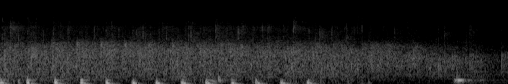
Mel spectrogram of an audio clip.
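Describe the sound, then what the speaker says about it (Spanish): An audience at a Paraguayan theatre discussion event claps steadily and fairly quietly, a rhythmic patter of hands that thins out and fades near the end. "un gran aplauso, por favor, para todos ustedes"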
